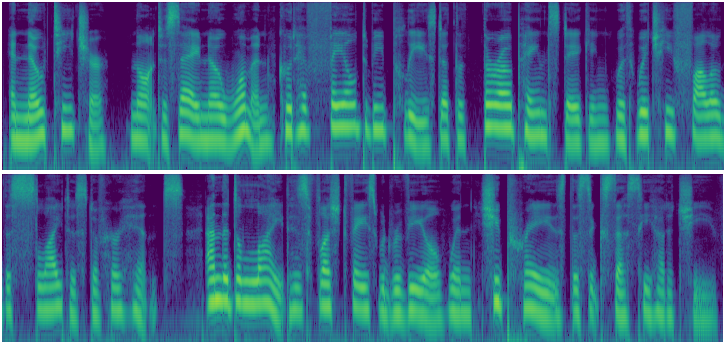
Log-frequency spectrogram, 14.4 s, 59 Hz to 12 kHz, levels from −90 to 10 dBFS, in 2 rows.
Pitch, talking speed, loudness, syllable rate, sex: 165 Hz, 180 wpm, -19 LUFS, 4.4 syllables/s, female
